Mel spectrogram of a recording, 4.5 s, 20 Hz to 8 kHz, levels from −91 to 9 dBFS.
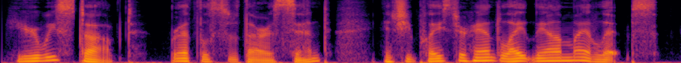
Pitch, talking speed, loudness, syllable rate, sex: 120 Hz, 210 wpm, -19 LUFS, 5.7 syllables/s, male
